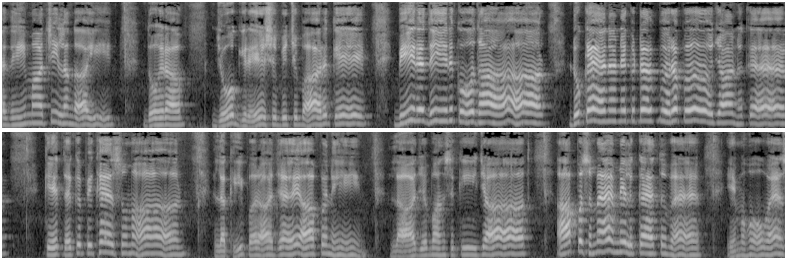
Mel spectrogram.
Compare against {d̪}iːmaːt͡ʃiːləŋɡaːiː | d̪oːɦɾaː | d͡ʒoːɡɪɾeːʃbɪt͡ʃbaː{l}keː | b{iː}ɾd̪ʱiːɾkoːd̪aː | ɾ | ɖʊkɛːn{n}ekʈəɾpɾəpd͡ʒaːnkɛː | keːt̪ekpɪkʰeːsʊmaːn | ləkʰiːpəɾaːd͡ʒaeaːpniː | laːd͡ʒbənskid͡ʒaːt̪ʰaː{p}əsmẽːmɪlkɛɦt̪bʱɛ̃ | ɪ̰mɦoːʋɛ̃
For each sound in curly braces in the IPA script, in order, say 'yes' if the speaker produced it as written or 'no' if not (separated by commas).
yes, no, yes, yes, yes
